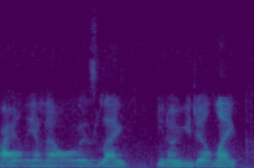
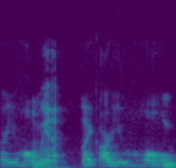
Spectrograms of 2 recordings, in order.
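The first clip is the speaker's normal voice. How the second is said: acted hysterical crying, louder; 7 dB louder than usual. Retelling a phone call to a fiance: retelling hysterical crying. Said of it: "I'm hysterically crying".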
